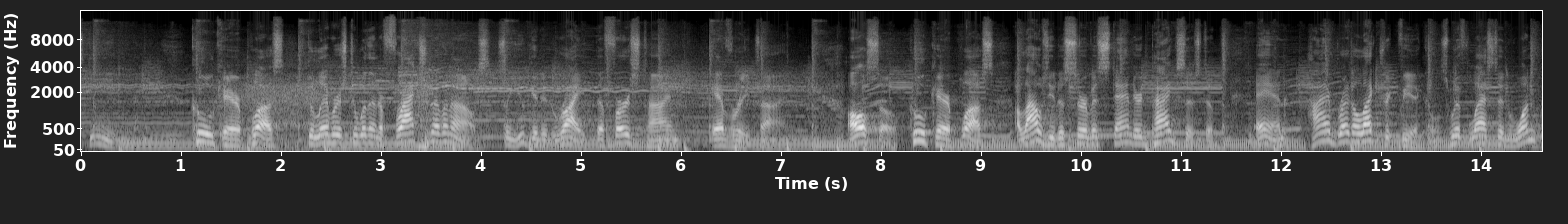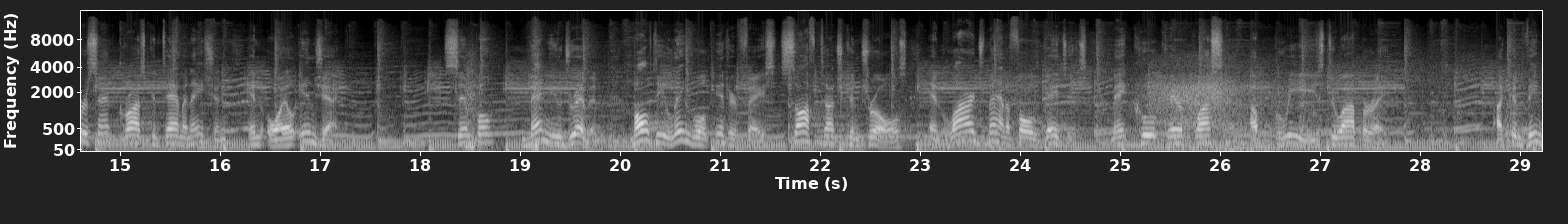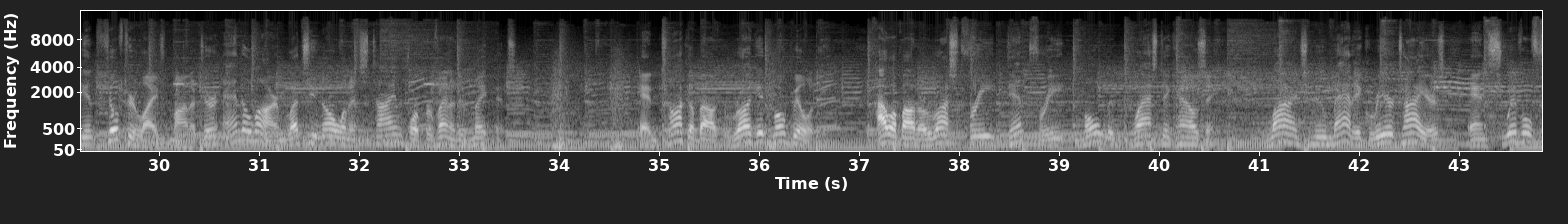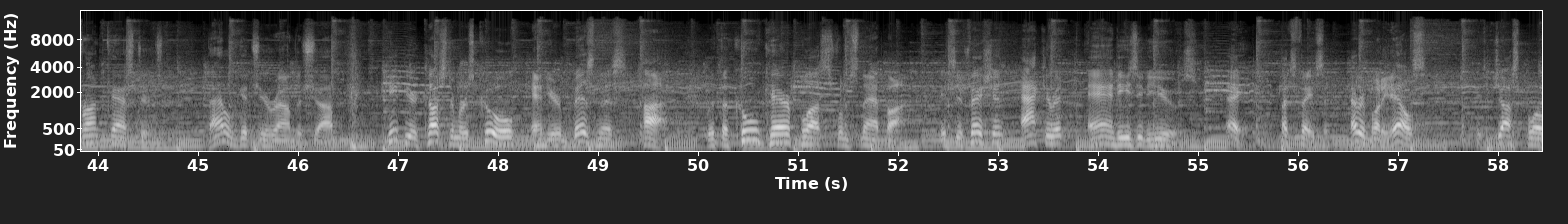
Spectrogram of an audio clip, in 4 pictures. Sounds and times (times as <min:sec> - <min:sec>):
Speech: 0:00.0 - 0:00.5, 0:01.1 - 0:17.2, 0:18.2 - 0:27.8, 0:28.8 - 0:33.6, 0:34.8 - 0:58.4
Music: 0:00.0 - 0:58.4.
